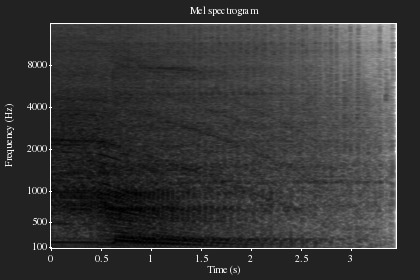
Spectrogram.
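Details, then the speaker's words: Generac XG10000E twin-cylinder engine after carburetor cleaning, choke off, airbox not fully assembled: even beat, then winds down and stops; fuel feeding properly and it sounds healthy. "it's amazing the difference clean car makes this thing sprung right to life you I was able to turn the choke off right away and the engine sounded good and that was without the airbox fully assembled"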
